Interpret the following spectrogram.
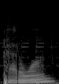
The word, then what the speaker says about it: Padawan: to this bold Jedi it's pronounced Padawan oh Padawan excuse me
